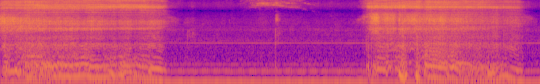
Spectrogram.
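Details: Snoring that startles a baby: two long, loud, rattling snores separated by a quiet pause, over a steady background hum.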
